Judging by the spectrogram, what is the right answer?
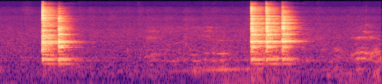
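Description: Nihari served into a bowl at the Haji Noora Nihari eatery in Pune: two sharp bursts of clinking metal and ceramic, each a quick rattling cluster of knocks, separated by a quiet pause with faint room murmur.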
